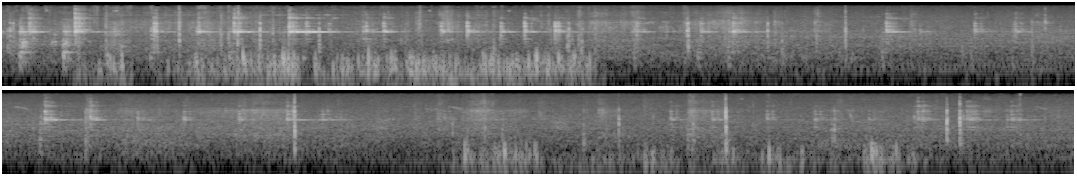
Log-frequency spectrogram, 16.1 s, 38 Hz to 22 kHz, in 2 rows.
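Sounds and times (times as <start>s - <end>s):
small metal bells jingling: 0.1s - 5.9s, 6.6s - 10.7s.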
